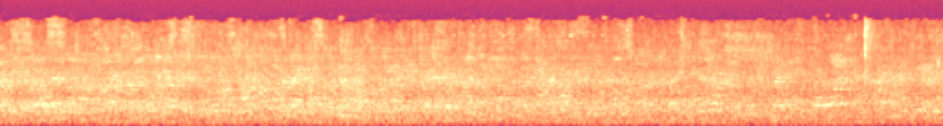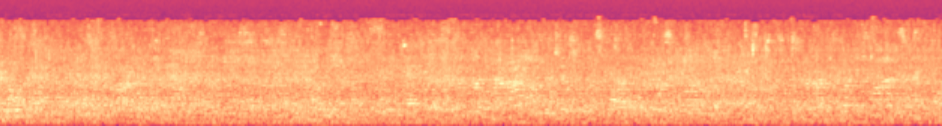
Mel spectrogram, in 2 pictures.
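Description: The murmur of a large indoor crowd fills an echoing hall.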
